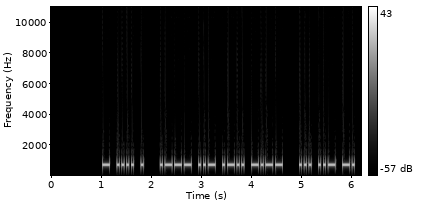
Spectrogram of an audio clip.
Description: Morse code, heard as a keyed tone, about 25 wpm, 700 Hz. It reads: THE JULY SUN
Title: Pangram Challenge v2 - 25wpm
